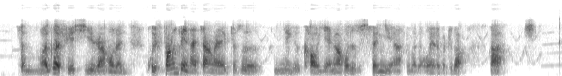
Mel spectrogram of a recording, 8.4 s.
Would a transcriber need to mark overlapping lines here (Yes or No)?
No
